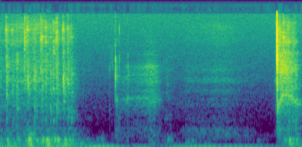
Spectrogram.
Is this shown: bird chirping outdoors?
no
